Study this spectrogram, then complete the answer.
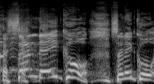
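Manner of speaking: high-pitched hammed-up brand plug; mock sponsor plug. Answering the host's fake ad break, high mock plug. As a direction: shout out the sponsor in a silly high voice.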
